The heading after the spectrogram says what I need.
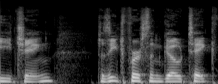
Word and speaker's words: I Ching: and and I'm sorry I mispronounced it as I Ching the E Ching does each person go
